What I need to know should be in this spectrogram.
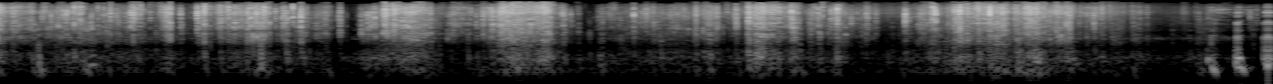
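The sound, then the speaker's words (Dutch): Crinkling wrapping paper as a gift is unwrapped, a steady, fairly soft stream of many crackles and crumples with no voices. “Zal ik dat even uitpakken? Ja, je mag het nu openmaken.”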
